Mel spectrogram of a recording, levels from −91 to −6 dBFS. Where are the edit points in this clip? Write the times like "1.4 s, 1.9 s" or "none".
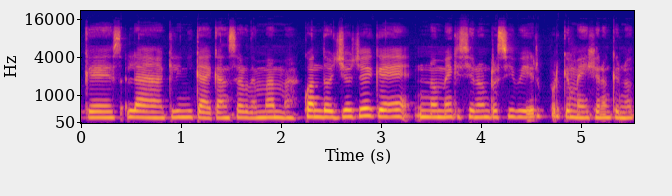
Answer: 2.2 s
